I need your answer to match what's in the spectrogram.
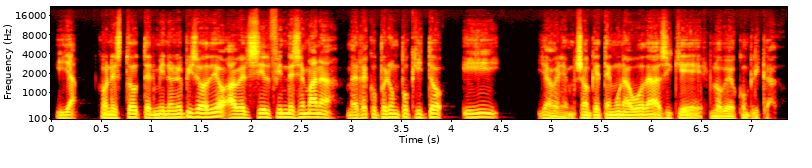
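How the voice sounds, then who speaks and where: A man from Spain with a hoarse, fading voice, explaining a Spanish lesson on his podcast and often checking in with his listeners. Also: fairly low pitch, quick pace, dark tone, no echo. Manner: explanatory, many fillers and checks. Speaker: Spanish teacher, podcast host.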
